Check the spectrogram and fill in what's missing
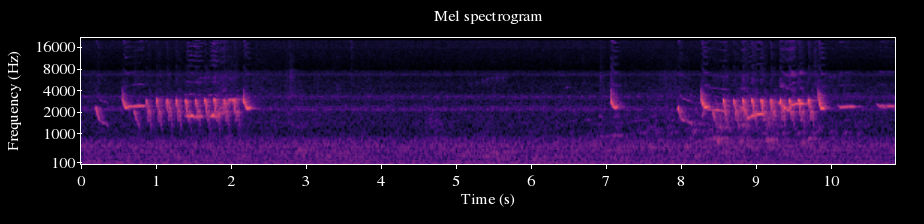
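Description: Black-striped sparrow singing two bursts: a sharp upslurred note, then a fast, even chatter of bright notes lasting over a second, repeated after a pause.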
